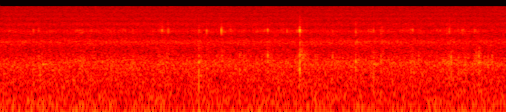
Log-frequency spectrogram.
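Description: Rice paper crinkles and rustles softly as it is folded by hand.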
